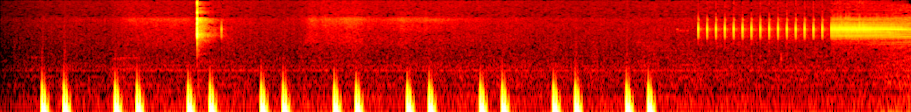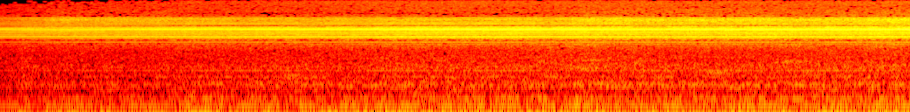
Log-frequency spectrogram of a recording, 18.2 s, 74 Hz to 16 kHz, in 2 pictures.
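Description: Heartbeat-like thumps, low double beats about every 0.7 s, for the first six and a half seconds, with one sharp click about two seconds in. From about eight seconds a steady high-pitched whine with a low hum beneath it sets in and holds while the 386 PC powers up and its BIOS counts the memory.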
